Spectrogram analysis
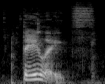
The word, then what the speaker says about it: phthalates: It's, it smells good, but it also contains a chemical called phthalates. It's spelled PHTHALATS.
